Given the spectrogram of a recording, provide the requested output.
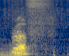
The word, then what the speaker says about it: roof: Okay, pronounce this word. I'm going to spell it. – Yeah. – G-O-O-D. – Good. – Good. R-O-O-F. Rough. Good. Good. Rough. Rut. Good. – Roof. – It's the same vowel sound as good.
